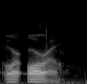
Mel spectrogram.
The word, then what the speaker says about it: Ororo: Is it Aurora or Oro? – Ororo. – I always pronounce it Oro. – Oro? – Yeah, O-R-O. You know, I guess you're right. – It's O-R-O-R-O, Aurora.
